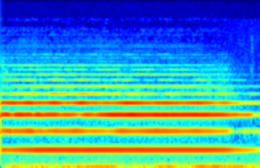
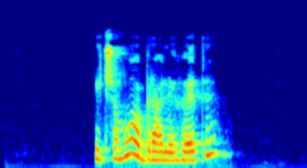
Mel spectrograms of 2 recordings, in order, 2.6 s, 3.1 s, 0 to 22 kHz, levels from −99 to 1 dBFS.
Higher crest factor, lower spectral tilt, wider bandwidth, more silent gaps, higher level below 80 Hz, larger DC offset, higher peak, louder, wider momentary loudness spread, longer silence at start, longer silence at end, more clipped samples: second, 12 dB vs 18 dB; about the same, -4.5 dB/octave vs -4 dB/octave; second, 6 kHz vs 10.5 kHz; neither; first, -32 dBFS vs -68 dBFS; first, 0.2% vs under 0.1%; first, 0 dBFS vs -8 dBFS; first, -10 LUFS vs -22 LUFS; second, 4 LU vs 11 LU; second, 0 s vs 0.95 s; second, 0 s vs 0.9 s; neither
